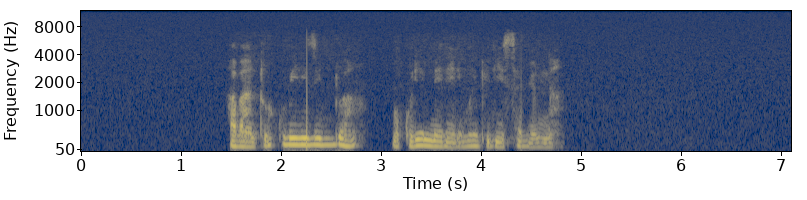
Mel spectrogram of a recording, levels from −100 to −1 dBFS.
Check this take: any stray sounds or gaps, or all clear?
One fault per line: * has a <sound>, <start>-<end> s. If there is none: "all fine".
all fine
